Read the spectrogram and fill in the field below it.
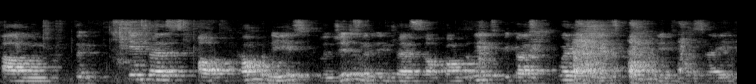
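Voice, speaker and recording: Over noticeable background noise and strong room echo, a man speaks with a German accent and ordinary pitch variation. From Germany. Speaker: university debater. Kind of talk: competitive debate speech. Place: classroom. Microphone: camera far.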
